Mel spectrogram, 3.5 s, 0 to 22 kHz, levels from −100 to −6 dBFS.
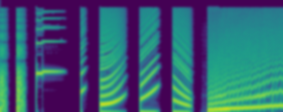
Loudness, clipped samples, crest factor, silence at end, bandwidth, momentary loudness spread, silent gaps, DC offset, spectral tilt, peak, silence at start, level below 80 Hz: -20 LUFS; under 0.1%; 10 dB; 0 s; 17 kHz; 6 LU; 0.11-0.19 s, 0.34-0.44 s, 0.84-1.00 s, 1.10-1.24 s, 1.59-1.74 s, 2.01-2.15 s, 2.42-2.49 s; under 0.1%; -5 dB/octave; -8 dBFS; 0 s; -42 dBFS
